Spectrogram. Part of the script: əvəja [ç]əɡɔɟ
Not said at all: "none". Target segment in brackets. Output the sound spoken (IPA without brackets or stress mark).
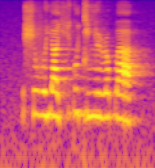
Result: ç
